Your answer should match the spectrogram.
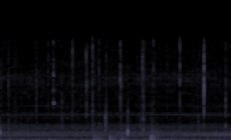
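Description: Wood fire burning in a small metal fire pit, giving off faint, sparse crackles and pops, a few of them sharper near the middle.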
